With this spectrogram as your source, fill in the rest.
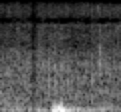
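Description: Heavy monsoon rain falls steadily as a dense, even wash of noise on wet streets and surfaces, with one brief low thump partway through and no voices.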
